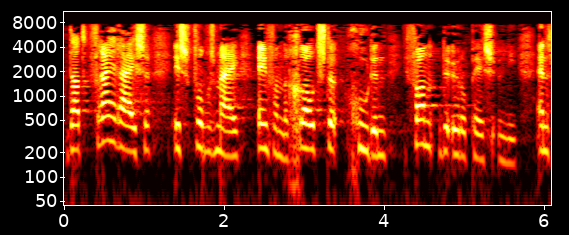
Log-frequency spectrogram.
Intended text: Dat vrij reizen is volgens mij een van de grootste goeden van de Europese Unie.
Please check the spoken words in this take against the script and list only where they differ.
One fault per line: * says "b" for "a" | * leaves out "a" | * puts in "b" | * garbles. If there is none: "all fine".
all fine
